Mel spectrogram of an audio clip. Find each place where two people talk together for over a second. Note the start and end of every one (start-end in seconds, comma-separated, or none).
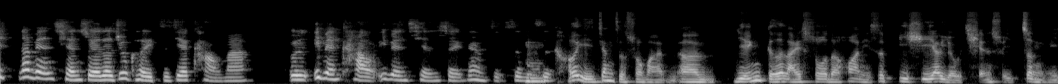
none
